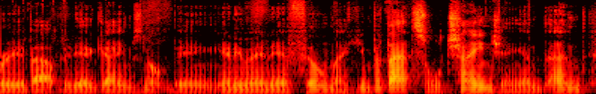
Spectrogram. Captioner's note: none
